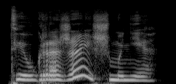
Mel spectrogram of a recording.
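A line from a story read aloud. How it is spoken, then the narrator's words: Furious growl. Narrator (Russian): прорычал судья, яростно сверкая глазами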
